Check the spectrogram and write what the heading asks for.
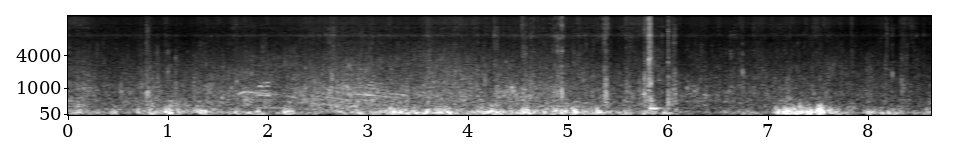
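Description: Wind buffeting the microphone as a low, uneven rumble, with a stronger gust near the end. A few sharp clicks come from the handheld camera being moved.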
